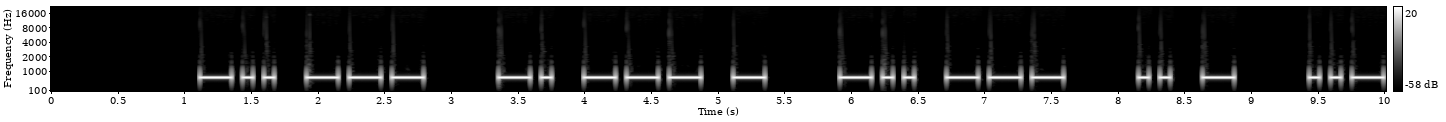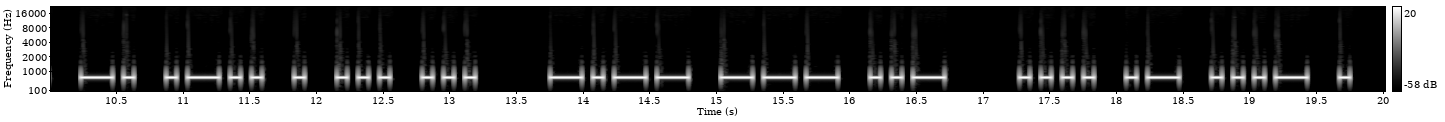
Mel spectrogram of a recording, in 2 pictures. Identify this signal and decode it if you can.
Morse code, heard as a keyed tone, about 14 wpm, 700 Hz. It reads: DO NOT DO IT UNLESS YOU HAVE
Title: Sentences from Top 1000 Words - Review Part 6 - 15wpm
